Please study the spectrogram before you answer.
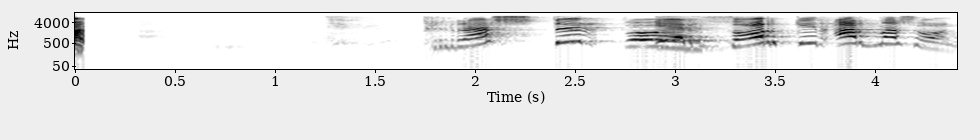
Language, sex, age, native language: Icelandic, male, 6, Icelandic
